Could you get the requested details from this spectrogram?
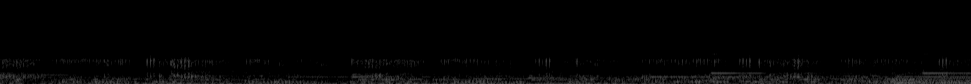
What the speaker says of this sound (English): Big purrs.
